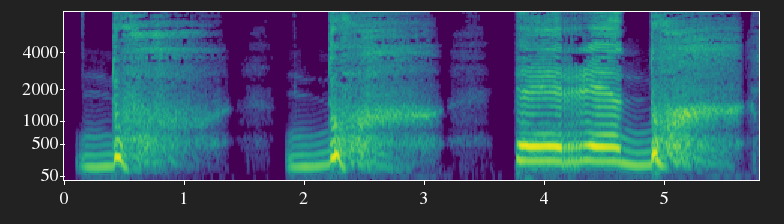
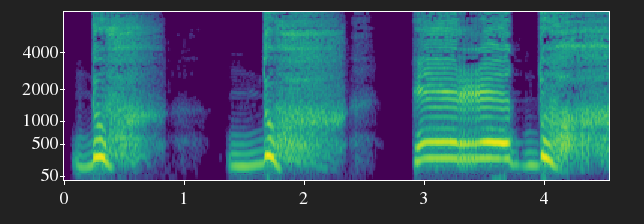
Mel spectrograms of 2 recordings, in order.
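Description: First: Chanted, ritual wail, last word hugely drawn out; chanted, moan it loudly like entranced priests; chanted, slow incantation swelling to a loud wail; full-voiced groaning chant. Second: Loud chant with a long drawn-out finish; ritual shout. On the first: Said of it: "во весь голос застонали жрецы". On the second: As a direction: cry it out like priests summoning a spirit. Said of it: "дружно закричали они". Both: A narrator's reading.

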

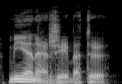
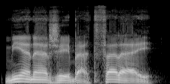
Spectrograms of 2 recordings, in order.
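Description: First: Understated shocked question; stunned groan. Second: Higher, louder insistent question; urgent demand. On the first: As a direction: ask it with a touch of shock, not yet forceful. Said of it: "nyögte Jankó sápadtan". (döbbent, visszafogott kérdés) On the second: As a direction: demand an answer, pressing hard. Megrázza a vállát, választ követel. (sürgető, hangos számonkérés) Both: A narrator's reading.

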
